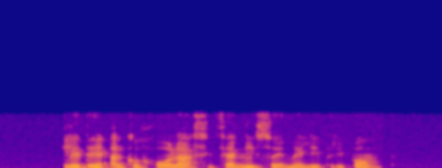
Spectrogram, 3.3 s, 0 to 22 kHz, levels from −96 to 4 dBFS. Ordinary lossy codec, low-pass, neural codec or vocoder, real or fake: none; 7.2 kHz; none; real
